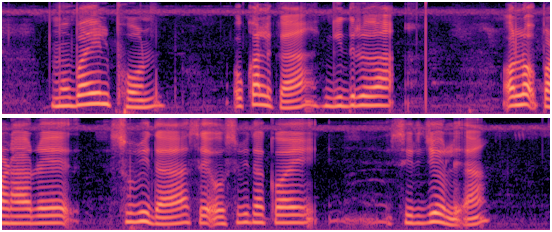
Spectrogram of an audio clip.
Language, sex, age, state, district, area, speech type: Santali, female, 30-45, West Bengal, Bankura, rural, spontaneous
